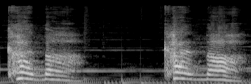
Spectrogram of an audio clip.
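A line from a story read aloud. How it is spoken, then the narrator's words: Shouting from mountaintop. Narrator (Chinese): 它站在山顶上大喊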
